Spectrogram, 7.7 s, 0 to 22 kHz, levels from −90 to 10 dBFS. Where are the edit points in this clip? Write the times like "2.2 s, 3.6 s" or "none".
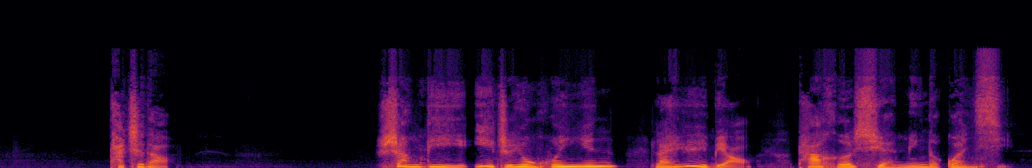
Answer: none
